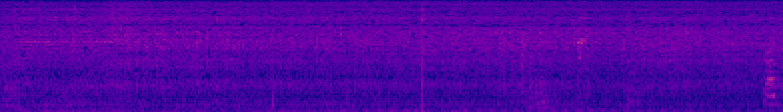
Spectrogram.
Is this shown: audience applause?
no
